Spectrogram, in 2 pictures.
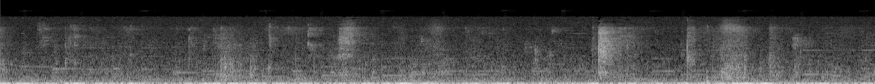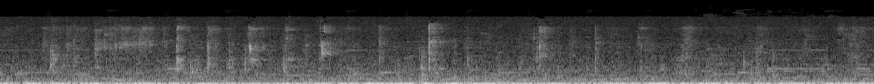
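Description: Background music under the close-up mouth sounds of someone eating roast chicken by hand: chewing and smacking, with short clicks scattered throughout.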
